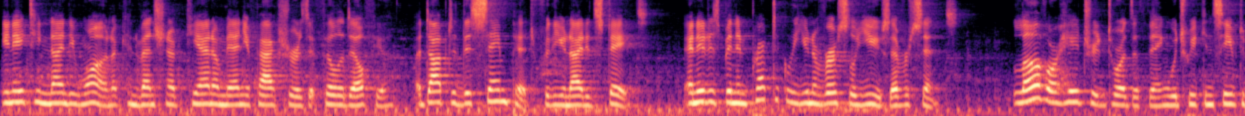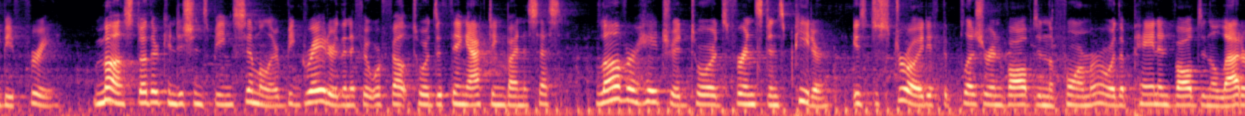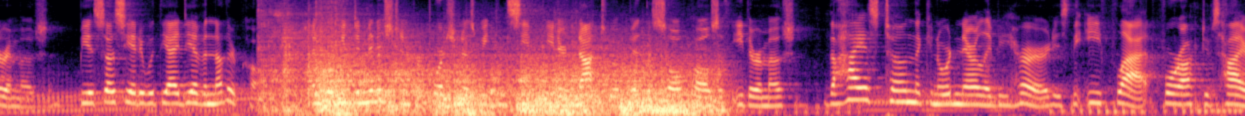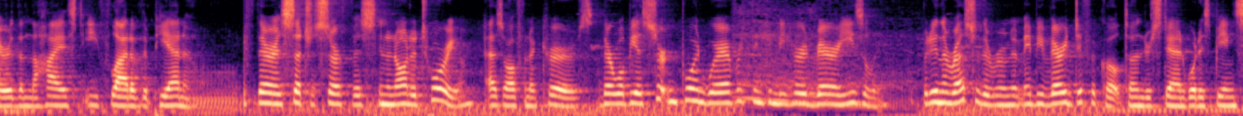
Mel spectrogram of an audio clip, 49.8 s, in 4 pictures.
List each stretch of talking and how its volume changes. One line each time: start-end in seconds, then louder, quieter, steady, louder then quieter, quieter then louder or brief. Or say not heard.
0.0-49.7 steady.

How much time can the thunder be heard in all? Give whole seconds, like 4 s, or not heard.
9 s.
